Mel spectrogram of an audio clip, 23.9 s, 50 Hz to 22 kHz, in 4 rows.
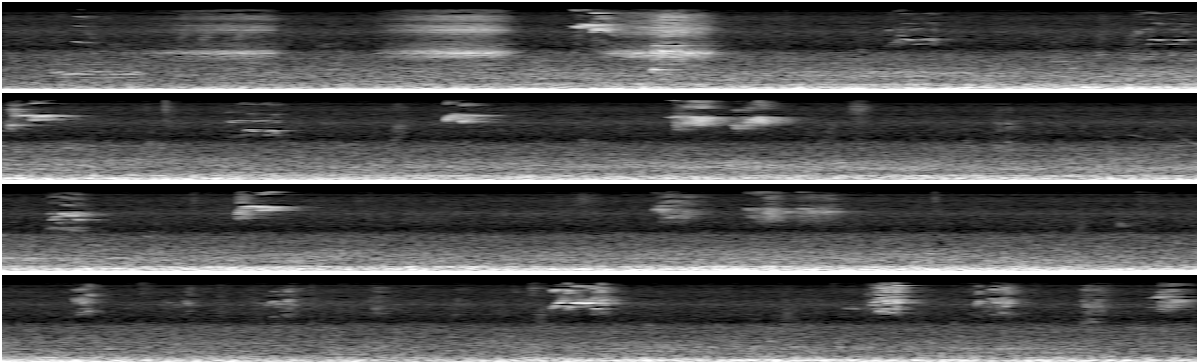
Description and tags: Calls from a Superb Bird-of-paradise, with other birds in the background. Recorded with an Edirol R-09HR.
